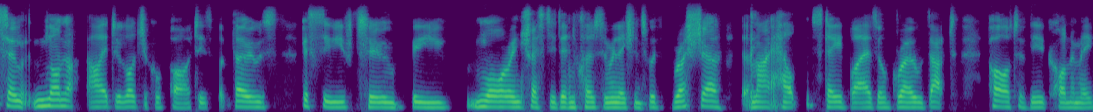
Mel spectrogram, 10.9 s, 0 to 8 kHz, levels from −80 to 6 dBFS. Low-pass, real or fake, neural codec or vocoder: 7.2 kHz; fake; codec, 16 kHz, 1 kbps, FreqCodec, larger model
